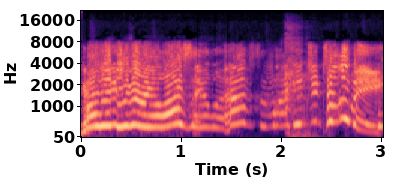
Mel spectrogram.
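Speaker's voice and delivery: high, loud, whiny complaint; high whiny Taiki. Retold or imitated. Retelling Taiki's complaint to his friend as a high whine. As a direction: wail it like a flustered boy. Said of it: "And Taiki's like".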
